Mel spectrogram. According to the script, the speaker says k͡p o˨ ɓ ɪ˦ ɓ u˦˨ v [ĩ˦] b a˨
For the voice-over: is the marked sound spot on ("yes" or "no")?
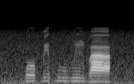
yes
